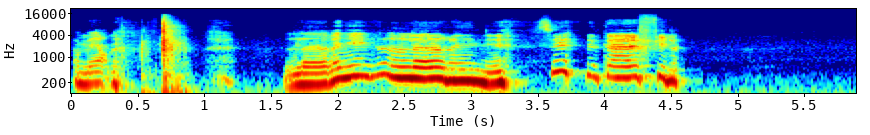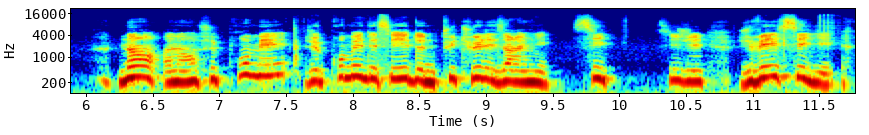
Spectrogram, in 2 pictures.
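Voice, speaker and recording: Woman, crafting host, casual tutorial chat, high voice, thinks out loud. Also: measured pace, a little hiss or hum. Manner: chatty, thinks aloud and talks to herself while working; warm, affectionate sign-off to viewers. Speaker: card-making crafter and channel host.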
